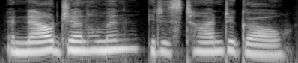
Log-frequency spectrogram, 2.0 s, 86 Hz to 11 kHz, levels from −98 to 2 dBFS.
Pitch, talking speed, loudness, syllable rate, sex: 215 Hz, 240 wpm, -17 LUFS, 5.4 syllables/s, female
